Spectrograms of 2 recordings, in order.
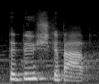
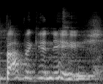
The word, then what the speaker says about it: baba ganoush: Babouche kebab. Babouche kebab. No, what's it called? Ganoush. The baba ganoush.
